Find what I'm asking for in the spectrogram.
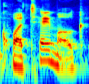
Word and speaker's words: Cuauhtemoc: I'm phonetically saying Cuauhtemoc. Is that the way? – That is correct.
